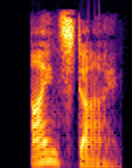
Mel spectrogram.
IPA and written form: ˈaɪnstaɪn (einstein)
